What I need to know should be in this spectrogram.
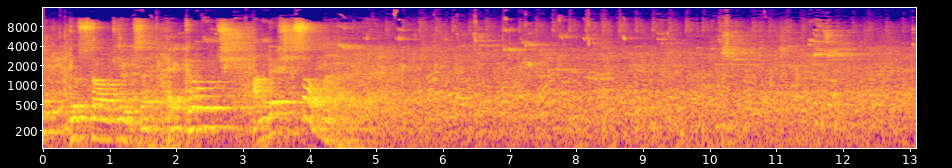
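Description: Sneakers squeak on a hardwood court in a large echoing hall.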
